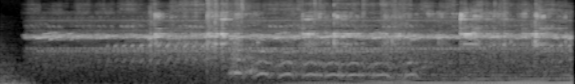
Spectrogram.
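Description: Night-time outdoor ambience: a steady high insect-like chirring, joined about two seconds in by a warbling call repeating about five times a second over a low hum, just after loud film music has died away.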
